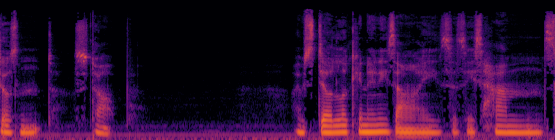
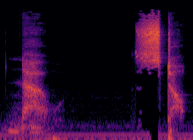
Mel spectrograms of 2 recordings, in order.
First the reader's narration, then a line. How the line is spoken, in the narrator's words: whisper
